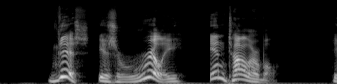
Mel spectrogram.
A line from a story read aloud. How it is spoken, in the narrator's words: he cried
